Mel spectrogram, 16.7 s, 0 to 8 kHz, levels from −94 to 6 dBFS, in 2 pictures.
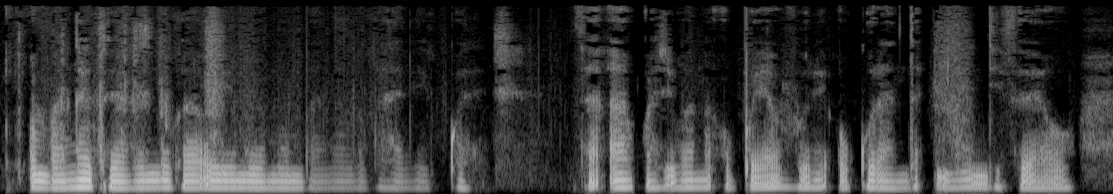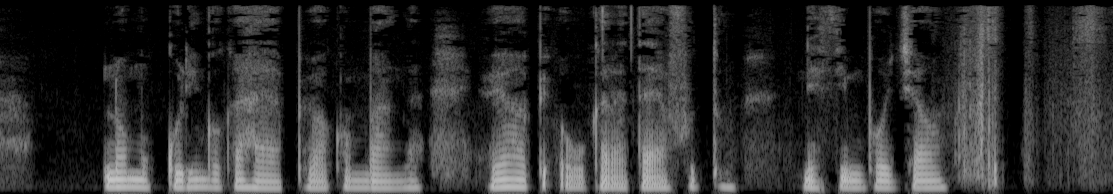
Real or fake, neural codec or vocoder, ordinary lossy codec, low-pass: real; none; MP3, 32 kbps; 7.2 kHz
